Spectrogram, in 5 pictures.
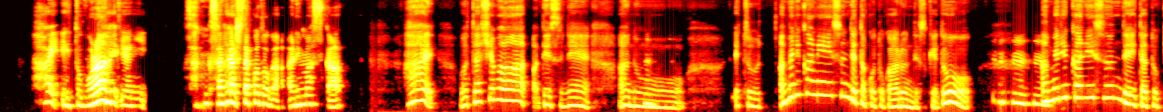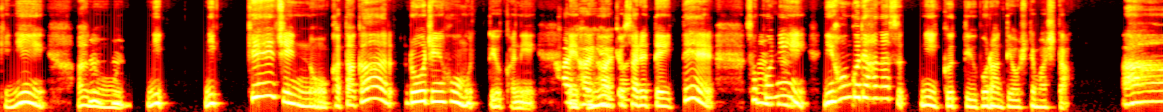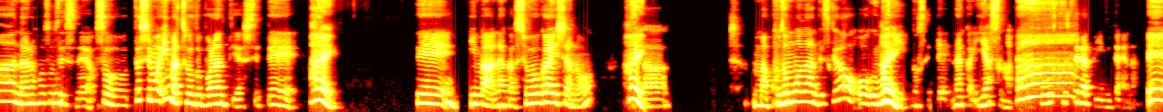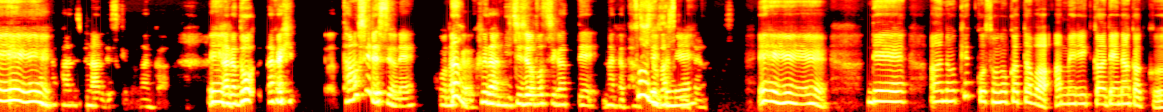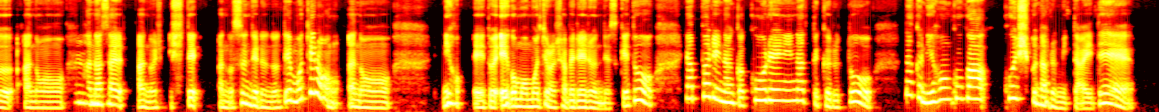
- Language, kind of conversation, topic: Japanese, unstructured, ボランティア活動に参加したことはありますか？
- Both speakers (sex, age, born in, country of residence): female, 35-39, Japan, United States; female, 50-54, Japan, Japan
- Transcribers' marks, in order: other background noise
